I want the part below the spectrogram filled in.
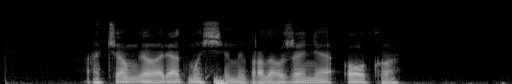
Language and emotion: Russian, neutral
